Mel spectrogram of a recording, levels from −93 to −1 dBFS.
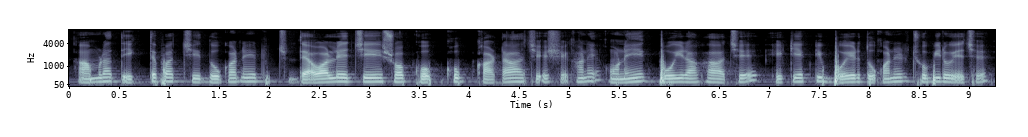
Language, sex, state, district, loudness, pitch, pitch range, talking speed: Bengali, male, West Bengal, Malda, -23 LUFS, 150 Hz, 135-160 Hz, 145 wpm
